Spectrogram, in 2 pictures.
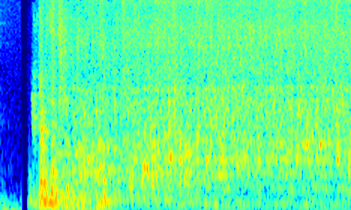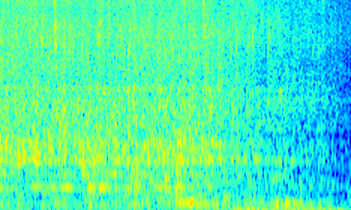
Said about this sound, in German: Also in einem, in einem guten Radio, nee, Quatsch, in so einem äh, in so einer Morning-Radio-Show würde man jetzt so eine Klospülung abspülen. Weil ja, vielleicht kommt die genau jetzt.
